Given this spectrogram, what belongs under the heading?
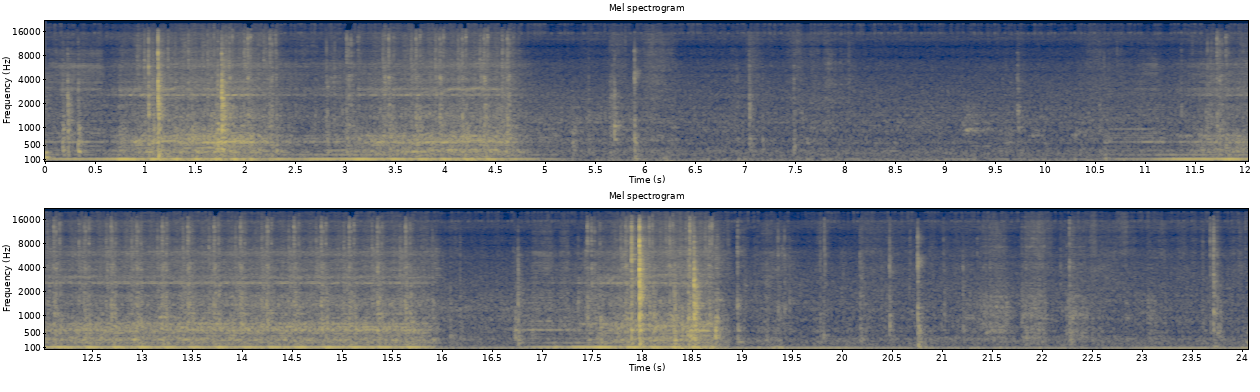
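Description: A home sewing machine runs white thread through a dress shirt cuff in three bursts of rapid, even stitching, separated by quiet pauses with faint handling sounds.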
